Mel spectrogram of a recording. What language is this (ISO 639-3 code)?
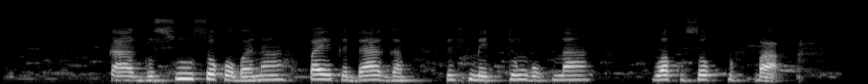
gid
